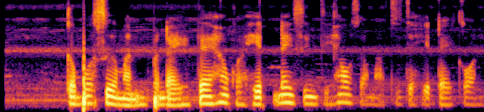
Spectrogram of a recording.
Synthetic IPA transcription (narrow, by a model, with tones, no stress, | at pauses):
ka˧˩bɔː˧˦sɯ˧ɐ˨ma˧˨npa˨˧˨nda˨˩jt̪ɛː˧ɦa˧˩˨wka˧˩he˧˦t̪̚na˧˥˨jsi˧˨ŋt̪ʰiː˧˨ɦa˧˥˨wsa̰ː˨˦maː˧˩t̪ʰːiː˧t͡ɕa˧˨he˧˦t̪̚da˧˩jkɔː˧˨n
